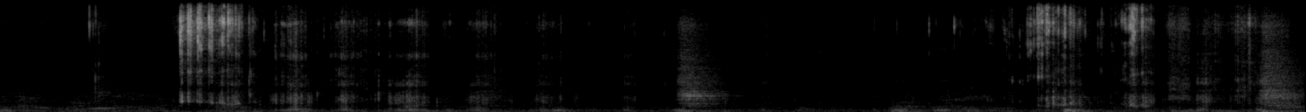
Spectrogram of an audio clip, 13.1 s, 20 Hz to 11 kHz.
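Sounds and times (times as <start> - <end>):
chewing crunches: 1.8 - 6.5, 9.9 - 12.8
crunching bite of fried potatoes: 1.8 - 7.0, 10.0 - 13.0.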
